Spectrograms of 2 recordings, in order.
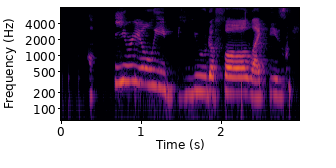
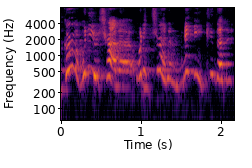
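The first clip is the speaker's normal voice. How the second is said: high, fast, exasperated demand; incredulous; 9 semitones higher, 4 dB louder, much faster than usual. Acted. Reader to heroine about bad needlepoint, incredulous. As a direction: rattle it off in mock disbelief. Host scolding the character, incredulous.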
